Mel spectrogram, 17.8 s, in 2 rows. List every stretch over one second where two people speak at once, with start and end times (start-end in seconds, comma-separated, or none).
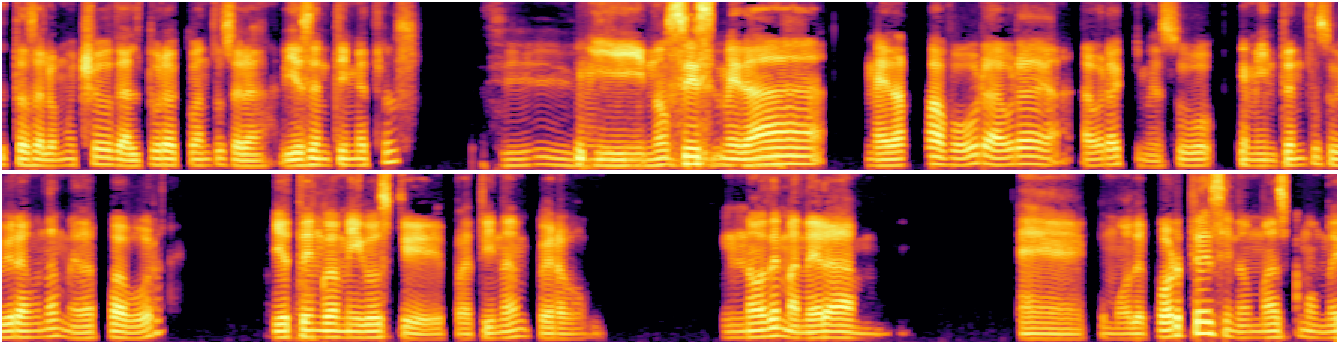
4.0-5.4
